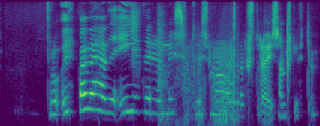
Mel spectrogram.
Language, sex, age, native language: Icelandic, male, 13, Icelandic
